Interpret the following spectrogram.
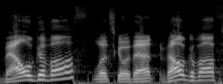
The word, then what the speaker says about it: Valgavoth: Valgavoth sounds like a moth.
